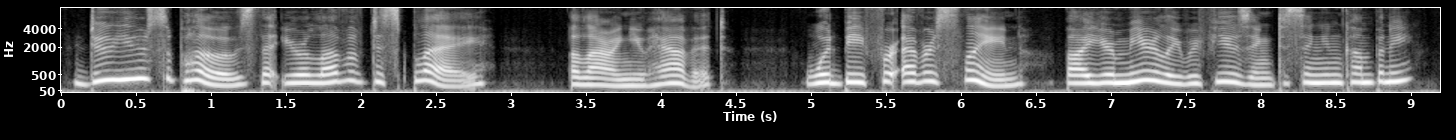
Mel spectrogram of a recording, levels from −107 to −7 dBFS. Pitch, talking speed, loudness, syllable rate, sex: 250 Hz, 155 wpm, -15 LUFS, 4.8 syllables/s, female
